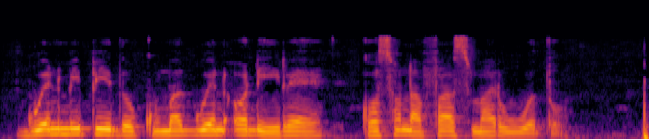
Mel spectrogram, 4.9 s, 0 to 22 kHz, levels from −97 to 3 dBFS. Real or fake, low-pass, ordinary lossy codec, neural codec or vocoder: fake; 7.2 kHz; none; codec, 16 kHz, 16 kbps, FreqCodec, larger model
